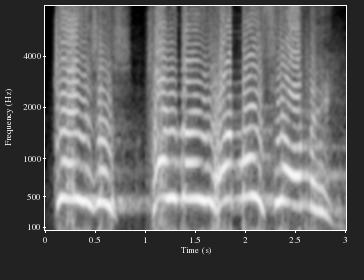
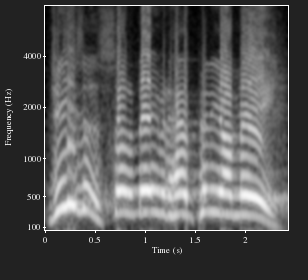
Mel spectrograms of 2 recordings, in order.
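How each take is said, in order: First: Blind man's desperate high shout; loud, high cry for mercy; crying out louder. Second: Blind man calling out for pity; raised voice, a moderate pleading call. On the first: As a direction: shout the plea at full voice. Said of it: "he cried out the louder". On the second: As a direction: call out to be heard. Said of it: "he is calling out". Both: Retold or imitated.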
